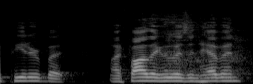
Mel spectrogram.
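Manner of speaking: usual speaking voice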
